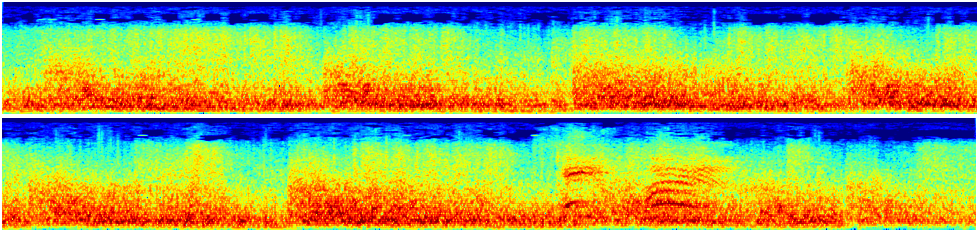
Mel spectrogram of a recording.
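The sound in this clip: Artillery batteries firing shells in a radio drama, heavy booming blasts that roll into one another as a loud, continuous, rumbling barrage for the whole stretch.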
